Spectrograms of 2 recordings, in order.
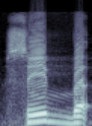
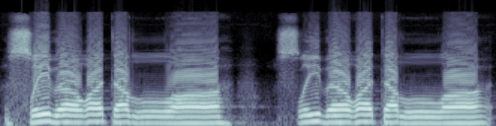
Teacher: Baik, kita perhatikan pada lafal sibghatallahi wa man ahsan. pada lafal huruf ba yang dia sukun ini perlu dipantulkan dalam melafalkannya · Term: qalqalah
